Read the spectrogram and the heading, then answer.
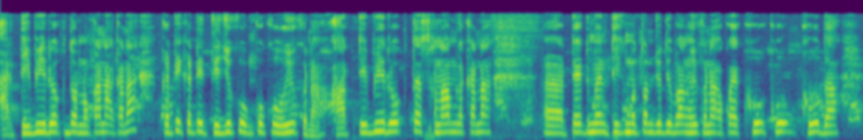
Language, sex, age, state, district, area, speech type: Santali, male, 45-60, West Bengal, Dakshin Dinajpur, rural, spontaneous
